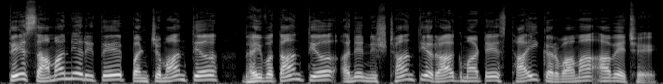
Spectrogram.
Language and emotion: Gujarati, neutral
